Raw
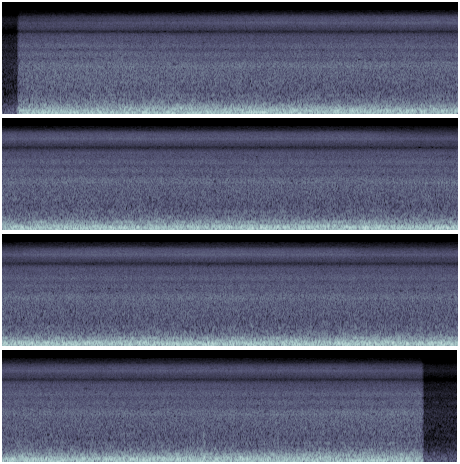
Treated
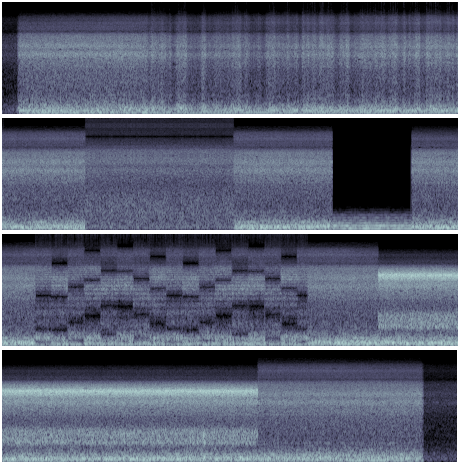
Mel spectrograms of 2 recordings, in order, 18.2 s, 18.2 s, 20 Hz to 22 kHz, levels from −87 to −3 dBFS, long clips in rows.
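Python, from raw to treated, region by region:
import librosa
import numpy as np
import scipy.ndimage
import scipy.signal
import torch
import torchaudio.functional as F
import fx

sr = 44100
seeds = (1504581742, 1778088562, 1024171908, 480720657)

y = fx.chain(x, sr, fx.peak_eq(hz=66.0, db=5.0, octaves=0.32),
    fx.over_compress(threshold_db=-27.0, ratio=-1.0),
    fx.clip_hard(threshold_db=-20.5), at=(1.45, 4.58))
y = fx.chain(y, sr, fx.pre_emphasis(coefficient=0.9),
    fx.resample_bad(factor=4, down='none', up='hold'), at=(5.39, 6.88))
y = fx.chain(y, sr, fx.steep_lowpass(hz=540.0, slope=48),
    fx.peak_eq(hz=350.0, db=-6.0, octaves=0.29),
    fx.robotise(hz=93.6), at=(7.86, 8.66))
y = fx.chain(y, sr, fx.lower_of_two(delay_ms=2.4),
    fx.phaser_held(hz=6.1, low_hz=630.0, high_hz=5600.0), at=(9.45, 12.18))
y = fx.chain(y, sr, fx.lowpass_res(hz=4900.0, q=10.0),
    fx.band_shelf(hz=900.0, db=14.5, octaves=1.0), at=(12.88, 16.24))
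y = scipy.signal.sosfilt(scipy.signal.butter(2, 110.0, 'highpass', fs=sr, output='sos'), y)
y = fx.band_shelf(y, sr, hz=4500.0, db=12.0, octaves=1.7)
y = y * librosa.db_to_amplitude(-1.5)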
